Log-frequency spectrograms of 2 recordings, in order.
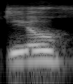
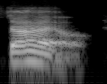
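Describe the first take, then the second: First: The name sounds like the word 'deal'. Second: The name sounds like the word 'dial'. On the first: This is how the speaker has long said it. "I've been saying George Diehl for literally decades" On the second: Others say this is the correct form. "it should be pronounced Dial"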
